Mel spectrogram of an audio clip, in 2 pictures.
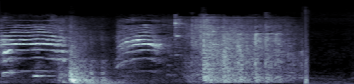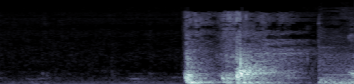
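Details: Kitten meowing indoors: two short, rising-falling meows within the first two seconds, then a scraping noise, a thump and near silence before a burst of rustling and a voice.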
